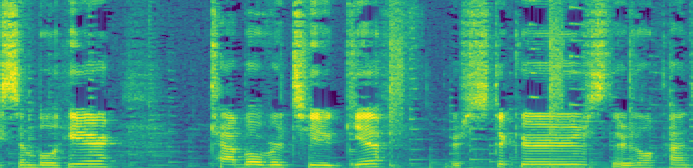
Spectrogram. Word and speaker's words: GIF: excel is actually really easy and yes it's pronounced gift not jiff because it's graphics interchange format sending a gif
